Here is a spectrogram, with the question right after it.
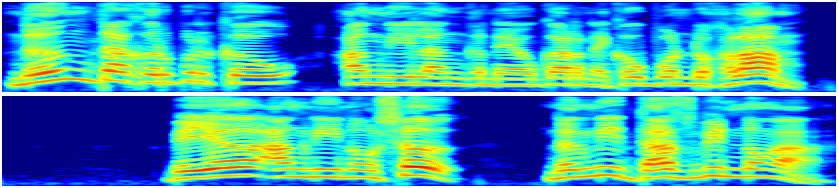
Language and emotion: Bodo, angry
